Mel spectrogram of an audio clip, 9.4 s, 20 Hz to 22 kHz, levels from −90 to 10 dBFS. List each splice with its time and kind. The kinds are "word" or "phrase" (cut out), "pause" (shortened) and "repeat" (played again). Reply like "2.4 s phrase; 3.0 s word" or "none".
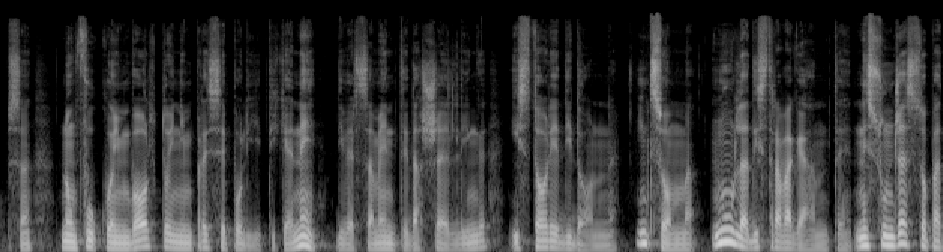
6.3 s pause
